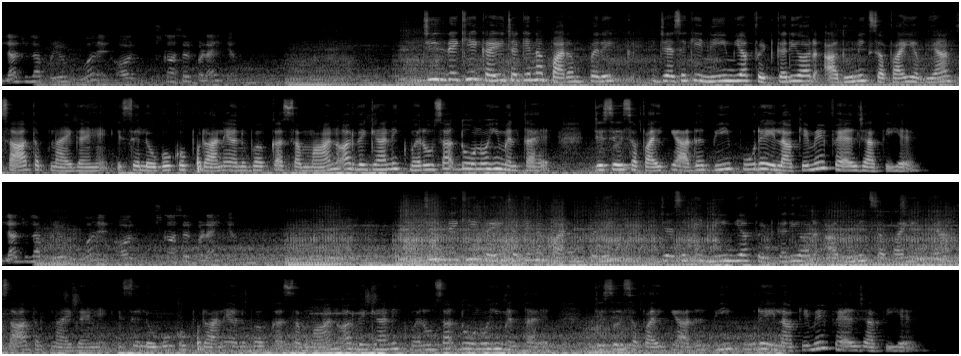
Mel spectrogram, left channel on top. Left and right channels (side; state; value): both; normal; correlation 0.55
